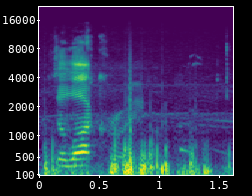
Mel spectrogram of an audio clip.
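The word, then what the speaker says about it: Delacroix: Jones and Dicky delro the villagers pronounced this name delro eventually made a great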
